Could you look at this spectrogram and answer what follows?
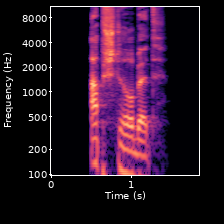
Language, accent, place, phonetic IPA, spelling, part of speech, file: German, Germany, Berlin, [ˈapˌʃtʏʁbət], abstürbet, verb, De-abstürbet.ogg
- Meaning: second-person plural dependent subjunctive II of absterben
